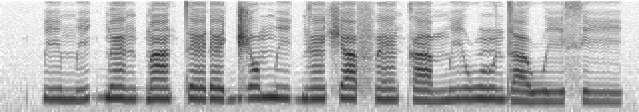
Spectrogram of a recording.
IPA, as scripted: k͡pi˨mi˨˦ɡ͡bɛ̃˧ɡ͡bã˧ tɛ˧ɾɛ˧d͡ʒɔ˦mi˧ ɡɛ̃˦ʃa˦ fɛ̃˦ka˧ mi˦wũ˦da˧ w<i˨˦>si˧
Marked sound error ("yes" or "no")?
yes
